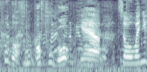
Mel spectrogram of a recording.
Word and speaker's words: Pugo: 야 포고 아고 포고 포고 이거 아 아 아 렉 렉이야 렉이야 It's pugo.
